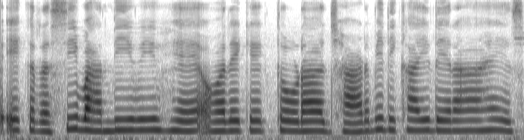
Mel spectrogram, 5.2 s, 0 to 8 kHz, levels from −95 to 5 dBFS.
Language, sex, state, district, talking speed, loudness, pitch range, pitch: Hindi, female, Uttar Pradesh, Lalitpur, 185 wpm, -20 LUFS, 210-225 Hz, 215 Hz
